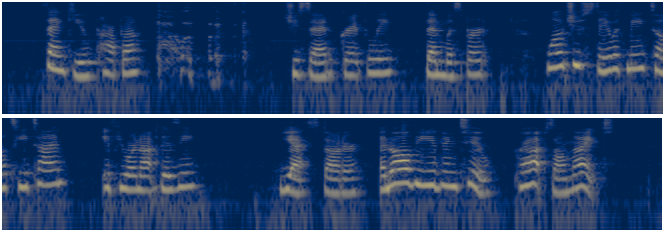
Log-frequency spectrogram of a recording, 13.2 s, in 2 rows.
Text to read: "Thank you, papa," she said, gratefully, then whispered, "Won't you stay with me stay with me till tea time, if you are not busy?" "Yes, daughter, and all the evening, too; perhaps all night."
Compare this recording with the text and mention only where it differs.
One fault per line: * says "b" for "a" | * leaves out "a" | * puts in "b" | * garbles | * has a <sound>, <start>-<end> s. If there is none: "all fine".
* has a cough, 1.5-2.5 s
* leaves out "stay with me"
